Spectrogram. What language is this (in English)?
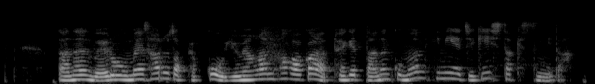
Korean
